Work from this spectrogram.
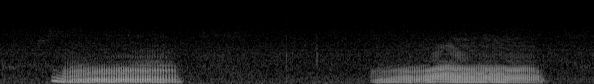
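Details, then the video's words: Pug asleep on his back with legs up, snoring: two long, droning, buzzy snores of over a second each, separated by about two seconds of quiet breathing. "The Snoring Pug"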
